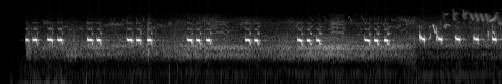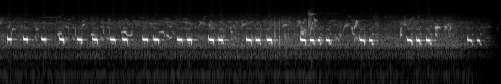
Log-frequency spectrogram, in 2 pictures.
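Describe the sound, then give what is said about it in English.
Black-billed cuckoo calling: soft, hollow, mid-pitched cooing notes, first in quick clusters of a few, then a steadier, continuous run of many notes, with no voices. “Black-billed cuckoo.”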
